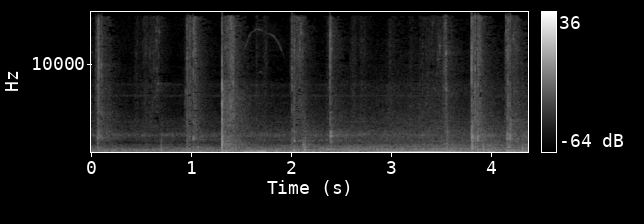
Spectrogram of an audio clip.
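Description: A deck of tarot cards being shuffled by hand: a run of soft, irregular card clicks and slaps, with a low rumble swelling near the end.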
